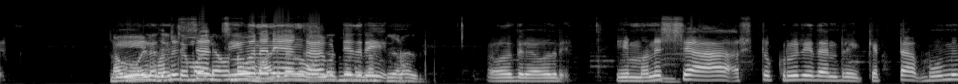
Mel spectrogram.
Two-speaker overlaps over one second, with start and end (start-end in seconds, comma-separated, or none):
1.3-3.8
